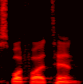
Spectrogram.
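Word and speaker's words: Spotfire X: announced the launch of Spotfire 10 it's written X but it's pronounced 10 and there's a bunch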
